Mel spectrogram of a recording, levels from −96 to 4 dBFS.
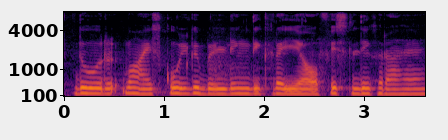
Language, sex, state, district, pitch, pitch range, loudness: Hindi, female, Uttar Pradesh, Jyotiba Phule Nagar, 175 Hz, 170-185 Hz, -33 LUFS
